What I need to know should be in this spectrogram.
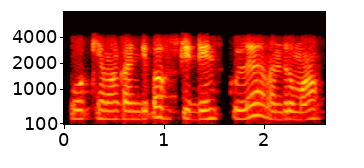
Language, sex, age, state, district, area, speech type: Tamil, female, 45-60, Tamil Nadu, Tiruvarur, rural, conversation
